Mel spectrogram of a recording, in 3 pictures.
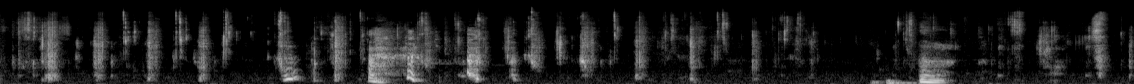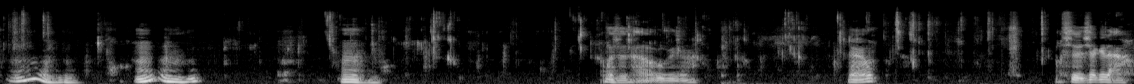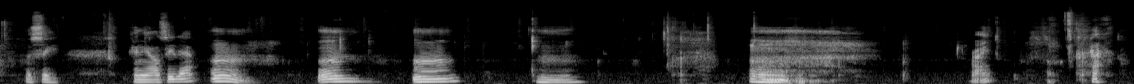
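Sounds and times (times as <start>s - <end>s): chips crunching: 0.0s - 8.3s, 13.6s - 21.9s
wet chewing: 0.0s - 12.7s, 13.5s - 21.9s
person humming: 8.9s - 9.6s, 11.4s - 13.4s, 14.8s - 15.2s, 30.2s - 31.1s.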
